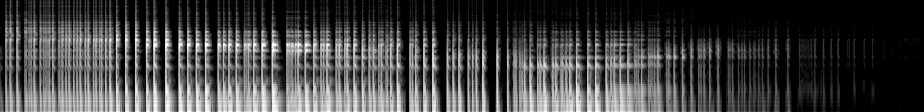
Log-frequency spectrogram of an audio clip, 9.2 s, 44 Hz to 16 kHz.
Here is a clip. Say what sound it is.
Electro stone 1
sounddesign, Noise, Futuristic-Machines, sound, Stone, strange, Mechanical, effect, Electronic, Spacecraft, design, freaky, loop, sfx, lo-fi, sci-fi, digital, abstract, peb, sound-design, Alien, fx, UFO, Futuristic, soundeffect, future, weird, electric, Space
